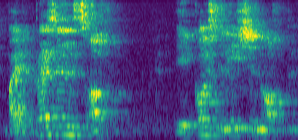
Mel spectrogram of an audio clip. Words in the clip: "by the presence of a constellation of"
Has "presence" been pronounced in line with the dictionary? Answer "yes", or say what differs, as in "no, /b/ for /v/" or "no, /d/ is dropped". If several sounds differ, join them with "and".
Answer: yes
